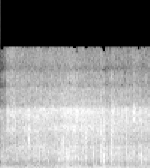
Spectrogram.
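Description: Mountain bike rolling fast down a dirt trail strewn with pine needles: a steady rush of tyre noise and low wind rumble on the mic, with scattered light clicks and knocks from the bike over the bumps.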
